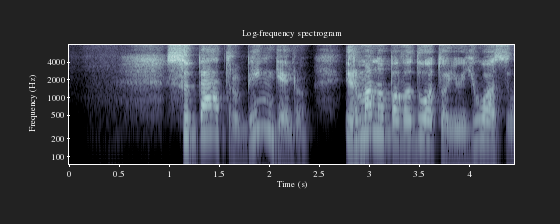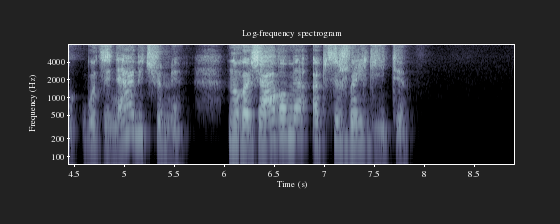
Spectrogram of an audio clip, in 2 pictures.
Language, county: Lithuanian, Vilnius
